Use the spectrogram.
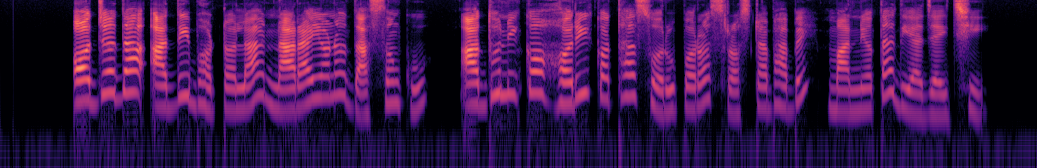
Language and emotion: Odia, neutral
